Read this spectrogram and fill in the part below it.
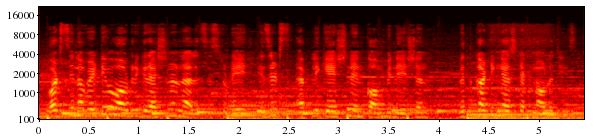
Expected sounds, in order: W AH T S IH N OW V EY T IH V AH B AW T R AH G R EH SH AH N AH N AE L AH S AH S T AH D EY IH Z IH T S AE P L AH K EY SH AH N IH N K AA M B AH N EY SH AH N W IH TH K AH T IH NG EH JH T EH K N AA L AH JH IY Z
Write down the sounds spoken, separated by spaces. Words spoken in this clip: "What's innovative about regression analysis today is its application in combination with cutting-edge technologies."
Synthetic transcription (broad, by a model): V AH T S IH N OW V EY T IH V AH B AW T R AH G R EH SH AH N AH N AE L AH S AH S T AH D EY IH Z IH T S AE P L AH K EY SH AH N IH N K AA M B AH N EY SH AH N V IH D K AH T IH NG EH Z T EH K N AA L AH JH IY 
